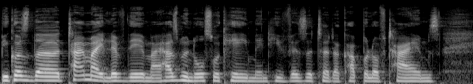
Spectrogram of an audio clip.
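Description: At a fairly quick pace, a woman with a very deep, low voice speaks with fairly even intonation in a very clean recording with a silent background. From South Africa, Johannesburg. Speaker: content creator. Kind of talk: casual interview chat.

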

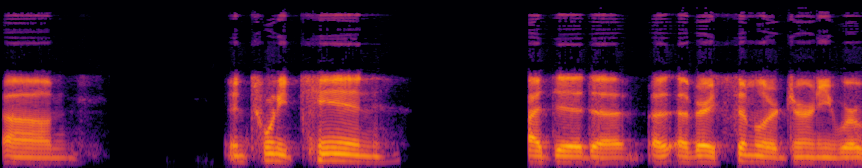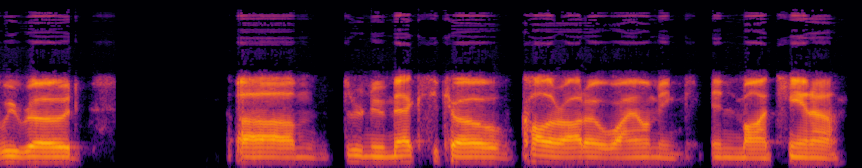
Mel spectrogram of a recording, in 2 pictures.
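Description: A man with a Texan accent speaks at a very slow pace in a very deep, low voice. His intonation is flat and monotone, with long, frequent pauses. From Texas, Amarillo. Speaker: filmmaker and pack trip guide. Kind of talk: interview.

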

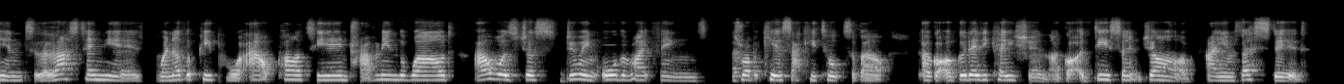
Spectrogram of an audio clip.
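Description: Here a woman speaks in an English Midlands accent. Her pitch is fairly high and her pace moderate. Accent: English Midlands (British). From England, Nottingham. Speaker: blockchain educator and entrepreneur. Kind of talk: interview conversation.

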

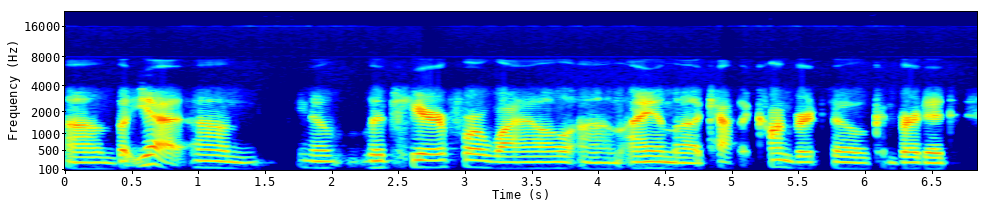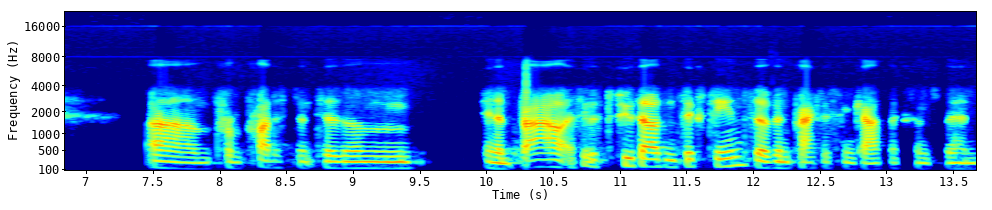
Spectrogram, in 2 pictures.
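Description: A man with a West Coast accent speaks at medium pitch and a moderate pace, with ordinary pitch variation and big swings in loudness. The sound is dry and close with no echo, over a quiet background. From US West Coast (Bay Area, California / Portland). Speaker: architect and religious artist. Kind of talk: radio interview. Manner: hesitant, many fillers.

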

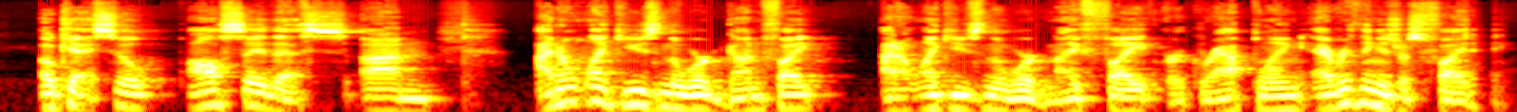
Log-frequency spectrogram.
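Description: A man with an American accent speaks at a fairly low pitch and a fairly quick pace. His intonation is lively, with music in the background. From Connecticut, US. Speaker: survival instructor. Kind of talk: casual interview.

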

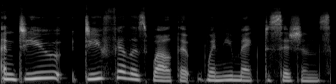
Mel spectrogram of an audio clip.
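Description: A woman speaks at a moderate pace with lively intonation in a plain, everyday voice. The sound is dry and close with no echo, on a very clean recording with a silent background. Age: 40s. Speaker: podcast host and entrepreneur. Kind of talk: interview conversation. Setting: recording in London.

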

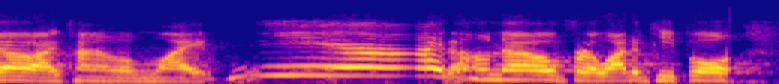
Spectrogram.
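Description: A woman speaks with an American accent at medium pitch. Noticeable background noise can be heard. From Texas. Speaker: dietitian. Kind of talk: interview.

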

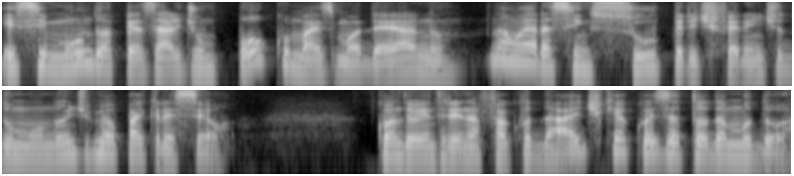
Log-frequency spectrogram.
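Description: A man's fairly high-pitched, normal speaking voice with lively intonation at a fairly quick pace, dry and close with no echo, on a very clean recording with a silent background. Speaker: podcast host. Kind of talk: scripted narration.

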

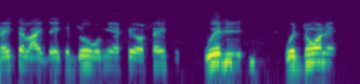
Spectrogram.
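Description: The intonation is fairly even. The sound is dry and close, with no echo. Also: man. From US Midwest, southeast side of Chicago. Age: 30s. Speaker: urban horse rider. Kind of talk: interview.

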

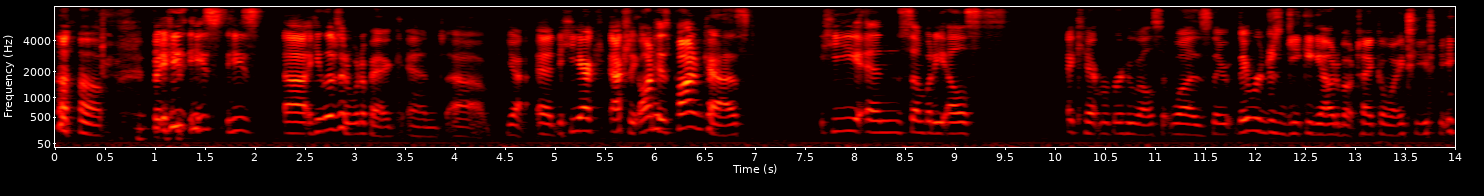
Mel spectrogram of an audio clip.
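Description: Vocal fry runs through a woman's medium-pitched voice at a moderate pace. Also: ordinary pitch variation. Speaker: podcast co-host.

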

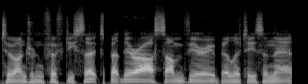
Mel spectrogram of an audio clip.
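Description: Fairly low in pitch, a man talks at a fairly quick pace in a New Zealand accent. His intonation is fairly even, on a very clean recording with a silent background. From New Zealand, Palmerston North. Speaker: drone company chief executive, aviation lecturer. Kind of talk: interview.

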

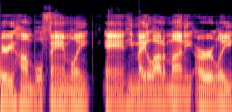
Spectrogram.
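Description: A man speaks with a Nashville accent against a quiet background. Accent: Southern US (Nashville). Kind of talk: casual chat.

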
